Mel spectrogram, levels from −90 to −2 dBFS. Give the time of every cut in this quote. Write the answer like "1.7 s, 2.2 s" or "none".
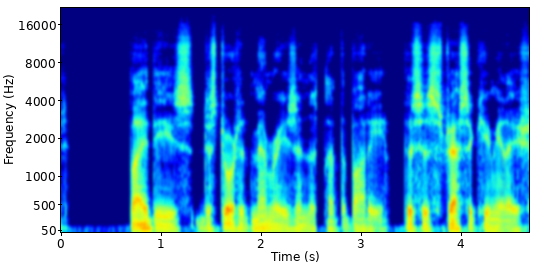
2.5 s, 3.3 s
